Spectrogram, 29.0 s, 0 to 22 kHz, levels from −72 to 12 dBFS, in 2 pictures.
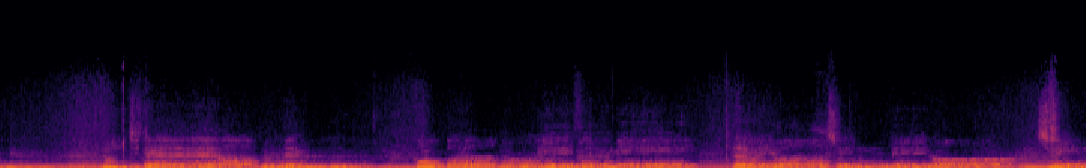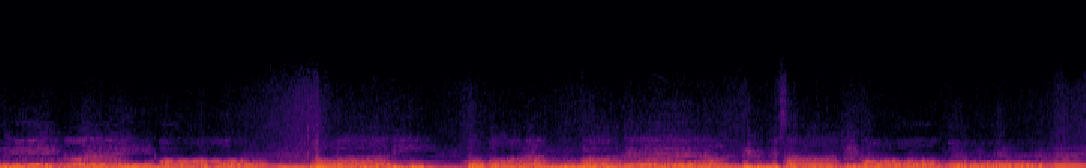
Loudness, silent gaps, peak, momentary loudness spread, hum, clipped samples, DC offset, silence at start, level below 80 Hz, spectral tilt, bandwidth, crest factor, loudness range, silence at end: -21 LUFS; none; -6 dBFS; 5 LU; none; under 0.1%; under 0.1%; 0 s; -34 dBFS; -8 dB/octave; 13 kHz; 16 dB; 1 LU; 0 s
